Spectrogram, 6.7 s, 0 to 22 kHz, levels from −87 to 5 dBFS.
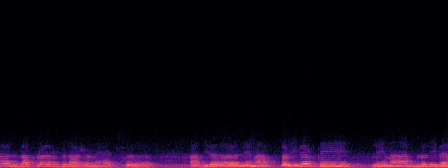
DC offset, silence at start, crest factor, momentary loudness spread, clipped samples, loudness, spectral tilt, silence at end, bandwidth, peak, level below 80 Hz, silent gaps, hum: under 0.1%; 0 s; 14 dB; 10 LU; under 0.1%; -26 LUFS; -10 dB/octave; 0 s; 3.5 kHz; -12 dBFS; -54 dBFS; none; none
